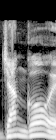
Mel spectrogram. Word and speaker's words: Django: Django, eh, la D no se pronuncia, que es muda, que se ve que estamos pronunciando la D.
